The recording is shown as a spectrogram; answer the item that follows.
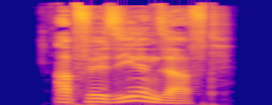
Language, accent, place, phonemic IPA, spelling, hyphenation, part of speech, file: German, Germany, Berlin, /apfəl̩ˈziːnənˌzaft/, Apfelsinensaft, Ap‧fel‧si‧nen‧saft, noun, De-Apfelsinensaft.ogg
- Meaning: orange juice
